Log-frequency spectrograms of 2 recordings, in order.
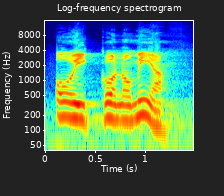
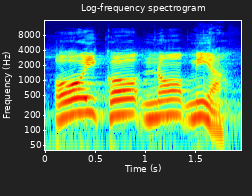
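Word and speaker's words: οἰκονομία: que ve usted ahí se pronuncia así o economía Sí hoy con no mía sí o economía y la de abajo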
